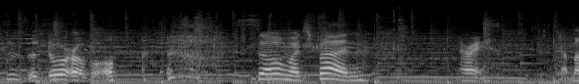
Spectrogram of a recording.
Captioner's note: chuckles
